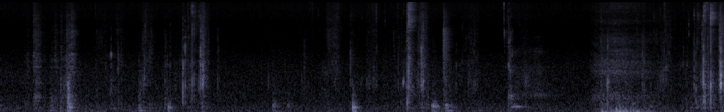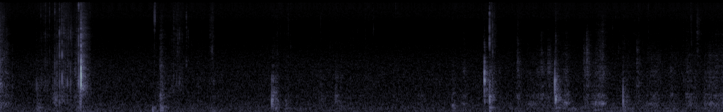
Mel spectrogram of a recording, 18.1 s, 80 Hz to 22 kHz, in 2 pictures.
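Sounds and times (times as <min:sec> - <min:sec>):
slime squishing: 0:01.2 - 0:02.8, 0:03.4 - 0:06.5, 0:07.5 - 0:10.2.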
